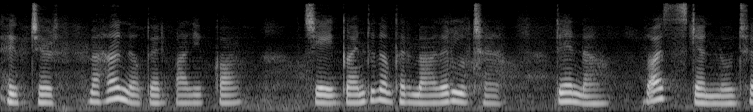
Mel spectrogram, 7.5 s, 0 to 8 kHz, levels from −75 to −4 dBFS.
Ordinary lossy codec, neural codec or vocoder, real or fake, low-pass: none; codec, 16 kHz, 0.5 kbps, FunCodec, trained on LibriTTS, 25 frames a second; fake; 7.2 kHz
